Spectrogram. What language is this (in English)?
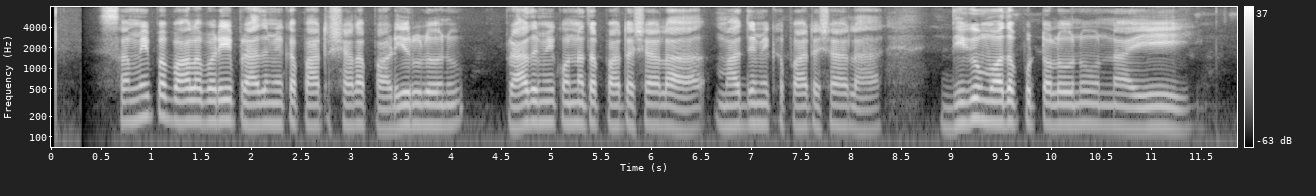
Telugu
